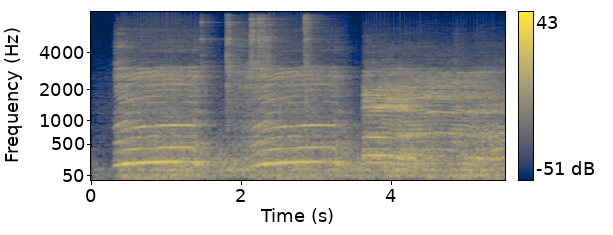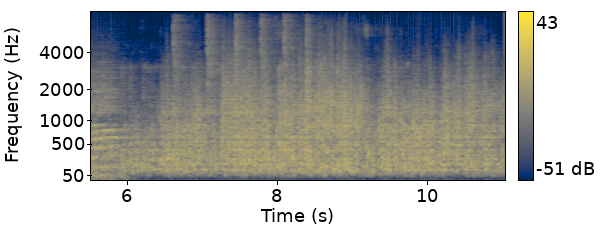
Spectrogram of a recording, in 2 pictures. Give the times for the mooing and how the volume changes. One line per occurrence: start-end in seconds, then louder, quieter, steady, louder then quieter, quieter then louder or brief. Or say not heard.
0.3-5.8 quieter.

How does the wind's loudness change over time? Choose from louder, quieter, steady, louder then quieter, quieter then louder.
louder.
